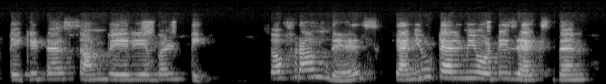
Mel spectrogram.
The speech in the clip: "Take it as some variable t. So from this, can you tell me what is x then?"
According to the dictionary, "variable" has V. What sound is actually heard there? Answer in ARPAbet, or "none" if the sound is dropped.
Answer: V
